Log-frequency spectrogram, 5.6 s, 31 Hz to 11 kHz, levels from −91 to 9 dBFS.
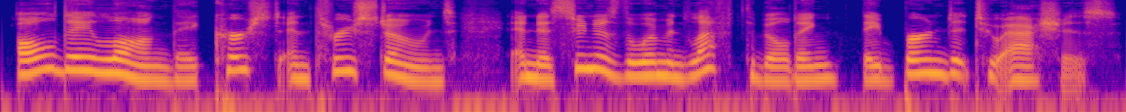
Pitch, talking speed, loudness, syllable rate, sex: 210 Hz, 235 wpm, -18 LUFS, 5.5 syllables/s, female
